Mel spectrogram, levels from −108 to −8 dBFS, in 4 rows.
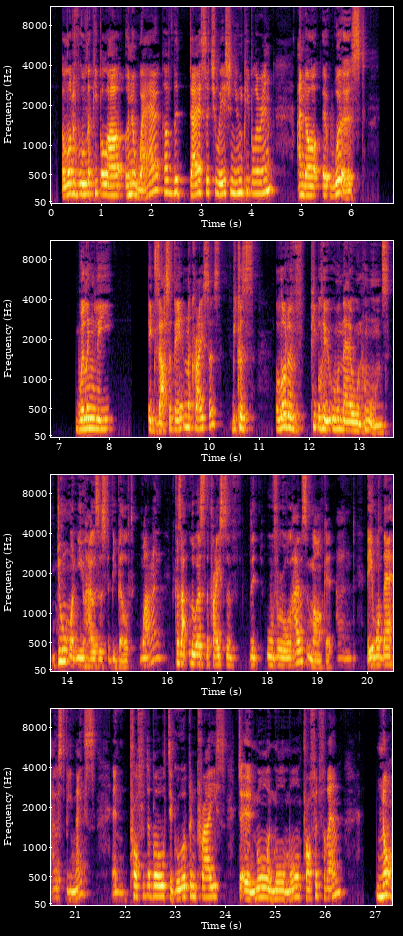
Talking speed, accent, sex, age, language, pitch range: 170 wpm, British, male, 20-39, English, 135-190 Hz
